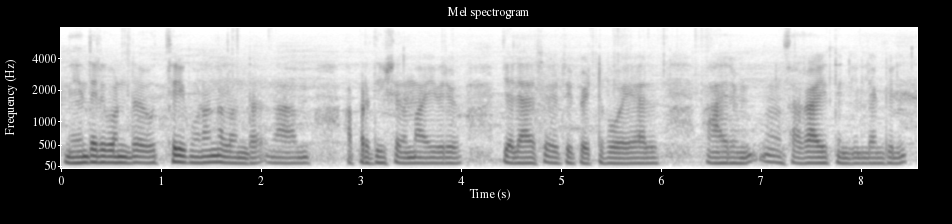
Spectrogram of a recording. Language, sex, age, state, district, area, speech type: Malayalam, male, 60+, Kerala, Pathanamthitta, rural, spontaneous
